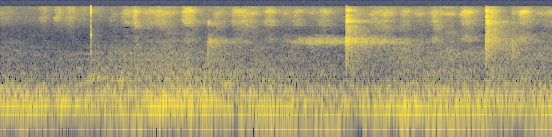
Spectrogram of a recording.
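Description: Chalk writing on a blackboard: faint scratching with a few sharp taps of the chalk about a second apart as letters are written, over a low steady room hum.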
